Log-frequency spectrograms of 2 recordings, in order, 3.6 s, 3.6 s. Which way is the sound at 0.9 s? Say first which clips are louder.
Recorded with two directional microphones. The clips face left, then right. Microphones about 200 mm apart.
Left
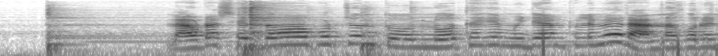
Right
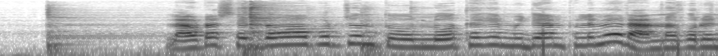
Right 4 dB; 30° right (ahead or behind).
